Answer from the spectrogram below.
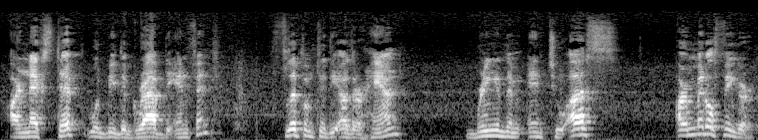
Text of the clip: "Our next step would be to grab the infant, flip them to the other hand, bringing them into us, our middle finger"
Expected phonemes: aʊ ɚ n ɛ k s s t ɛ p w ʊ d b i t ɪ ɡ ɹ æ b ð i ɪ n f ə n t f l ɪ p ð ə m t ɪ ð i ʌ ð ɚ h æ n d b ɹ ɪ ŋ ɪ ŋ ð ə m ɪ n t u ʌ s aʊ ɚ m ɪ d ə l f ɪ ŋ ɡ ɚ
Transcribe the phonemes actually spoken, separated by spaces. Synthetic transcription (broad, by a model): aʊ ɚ n ɛ k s s t ɛ p w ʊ d b i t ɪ ɡ ɹ æ b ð i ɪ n f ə n t f l ɪ p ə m t ɪ ð i ʌ ð ɚ h æ n d b ɹ ɪ ŋ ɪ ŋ ð ə m ɪ n t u ʌ s aʊ ɚ m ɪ d l f ɪ ŋ ɡ ɚ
